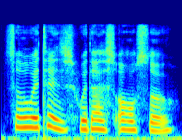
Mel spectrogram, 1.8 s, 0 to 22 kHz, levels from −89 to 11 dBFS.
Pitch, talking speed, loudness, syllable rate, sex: 230 Hz, 195 wpm, -16 LUFS, 4.2 syllables/s, female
